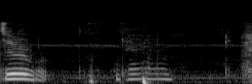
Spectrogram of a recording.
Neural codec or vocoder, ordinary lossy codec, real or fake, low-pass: codec, 16 kHz in and 24 kHz out, 2.2 kbps, FireRedTTS-2 codec; AAC, 32 kbps; fake; 7.2 kHz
